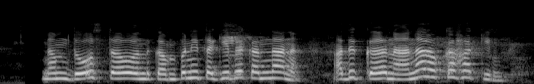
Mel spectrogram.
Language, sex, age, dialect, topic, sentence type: Kannada, female, 31-35, Northeastern, banking, statement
